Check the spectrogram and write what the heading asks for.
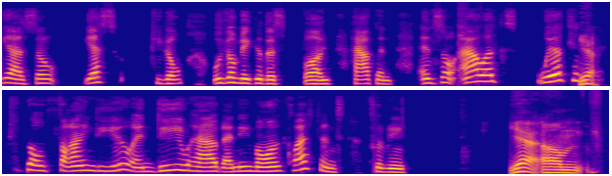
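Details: Adult woman born with cerebral palsy, speaking in conversation; dysarthria in cerebral palsy.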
